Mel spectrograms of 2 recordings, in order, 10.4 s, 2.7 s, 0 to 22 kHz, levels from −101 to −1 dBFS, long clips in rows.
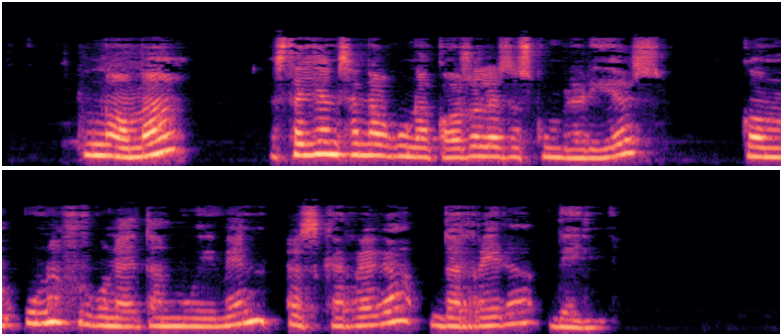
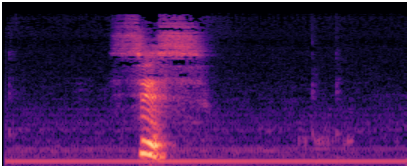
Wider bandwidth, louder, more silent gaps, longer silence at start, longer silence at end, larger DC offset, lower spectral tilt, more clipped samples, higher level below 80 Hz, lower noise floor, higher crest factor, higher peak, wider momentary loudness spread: second, 9.4 kHz vs 16.5 kHz; about the same, -19 LUFS vs -20 LUFS; neither; second, 0.55 s vs 0.8 s; second, 1.15 s vs 1.35 s; neither; first, -5.5 dB/octave vs -4 dB/octave; neither; about the same, -64 dBFS vs -68 dBFS; first, under -90 dBFS vs -45 dBFS; second, 18 dB vs 24 dB; about the same, -2 dBFS vs -2 dBFS; second, 12 LU vs 27 LU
